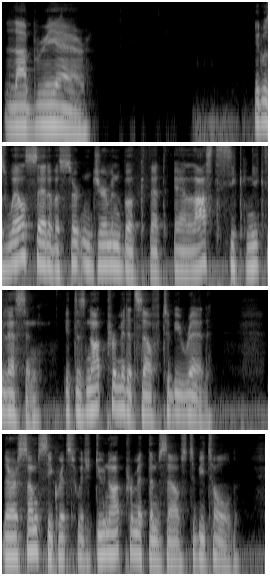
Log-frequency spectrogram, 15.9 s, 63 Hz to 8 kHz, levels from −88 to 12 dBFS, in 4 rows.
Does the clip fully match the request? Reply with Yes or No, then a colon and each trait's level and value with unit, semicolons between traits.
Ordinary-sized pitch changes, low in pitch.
Yes: average, 3.6 semitones; low, 115 Hz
